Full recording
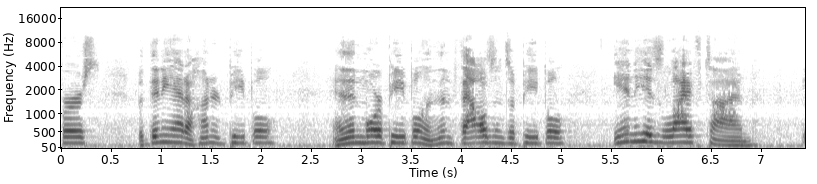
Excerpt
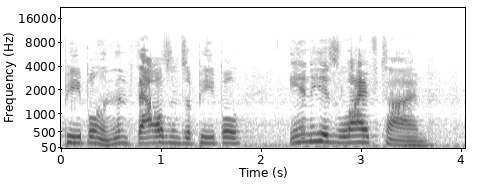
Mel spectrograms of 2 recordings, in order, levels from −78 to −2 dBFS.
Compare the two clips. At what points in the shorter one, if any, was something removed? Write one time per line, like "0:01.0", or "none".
none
